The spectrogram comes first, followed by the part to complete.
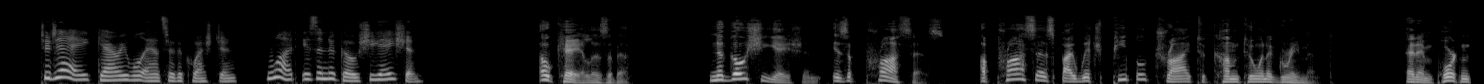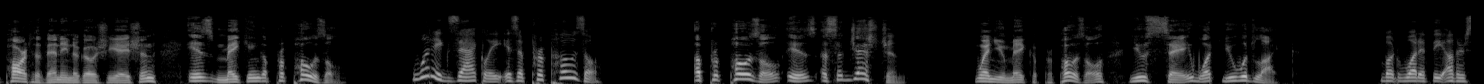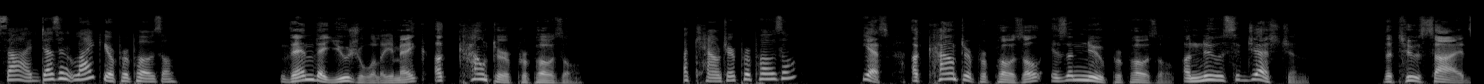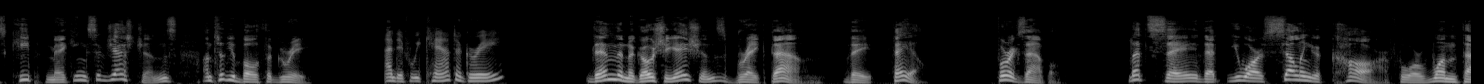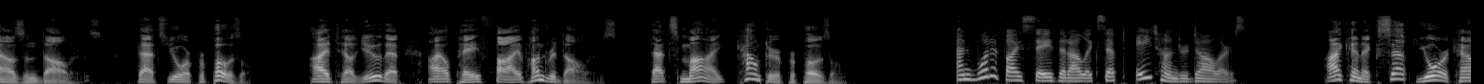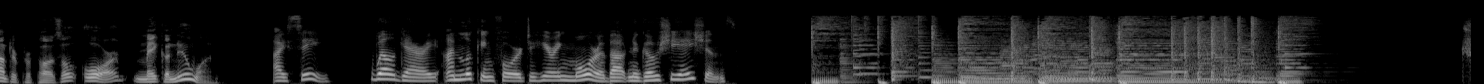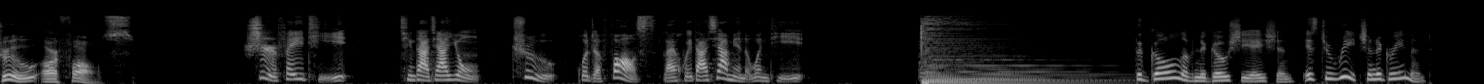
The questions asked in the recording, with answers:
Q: The goal of negotiation is to reach an agreement.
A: True. People offer proposals and counterproposals in an attempt to reach an agreement.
